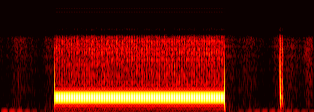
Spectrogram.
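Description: Telephone dial tone while a call is being dialed: a steady, loud, unwavering tone of under two seconds that cuts off abruptly, followed after a pause by a single short click.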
